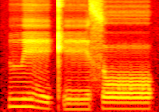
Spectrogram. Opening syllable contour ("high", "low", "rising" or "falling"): falling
